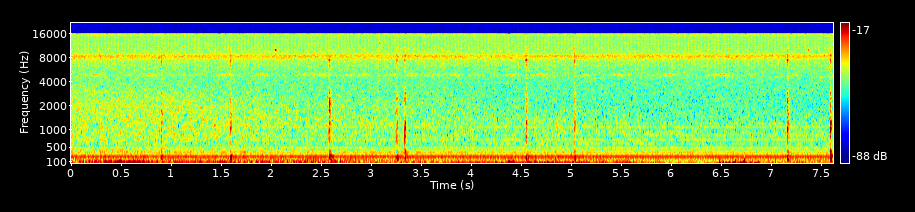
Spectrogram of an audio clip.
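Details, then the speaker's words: 1966 Zenith 25X4529 TV (chassis 25NC3B) being powered up after years in a garage: low steady mains hum with sharp irregular crackles as the current meter jumps to about 10; suspected short in the HV/horizontal sweep section. "I'm hearing a sound that I don't like over here that sound and it's drawing current when it does that see that meter bounce up I don't know if you heard that that current went up see up to like 10 there's a short in here"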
